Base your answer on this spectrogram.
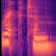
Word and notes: rectum: British English

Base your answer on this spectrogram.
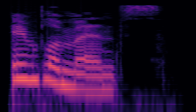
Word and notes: implements: British English

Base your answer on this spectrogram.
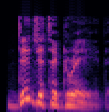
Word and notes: digitigrade: British English

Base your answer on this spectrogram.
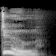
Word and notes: doom: British English

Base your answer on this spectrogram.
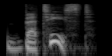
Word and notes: batiste: British English

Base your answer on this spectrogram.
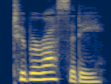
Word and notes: tuberosity: American English

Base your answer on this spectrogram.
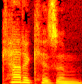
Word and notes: catechism: American English

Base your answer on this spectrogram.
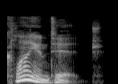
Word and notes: clientage: British English

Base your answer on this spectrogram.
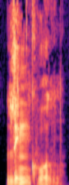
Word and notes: lingual: British English

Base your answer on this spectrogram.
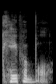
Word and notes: capable: American English

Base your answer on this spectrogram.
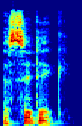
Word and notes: acidic: British English

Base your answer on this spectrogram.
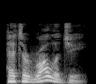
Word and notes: heterology: British English

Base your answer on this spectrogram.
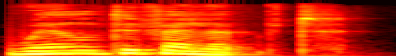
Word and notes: well developed: British English

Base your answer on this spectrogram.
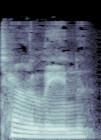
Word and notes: terylene: American English

